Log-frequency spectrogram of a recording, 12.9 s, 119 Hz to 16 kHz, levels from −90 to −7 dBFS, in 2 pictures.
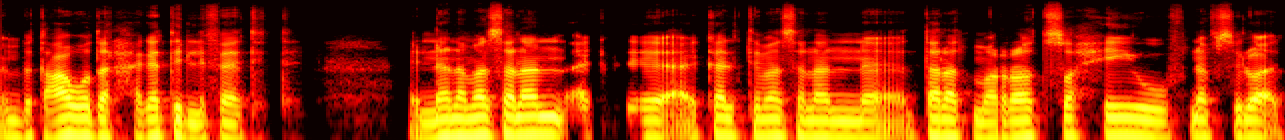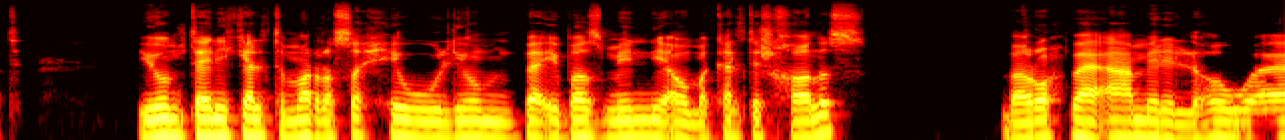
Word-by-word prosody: بتعوض 120 +2 +2
الحاجات 125 +1 -3
اللي 105 -4 -1
فاتت، 110 -3 -6 0.5
إن 110 +3 -3
أنا 125 0 +3
مثلًا 135 +1 +3
أك 120 - -12
أكلت 125 +1 -2
مثلًا 120 -2 -1
3 125 -1 +1
مرّات 115 +2 0
صحّي 130 0 -1
وفي 115 -1 -3
نفْس 120 0 -3
الوقت، 120 -1 -2 0.6
يوم 125 +1 +4
تاني 125 0 +4
كلت 125 -1 +1
مَرّة 120 0 +2
صحي 125 +2 -2
واليوم 115 -1 0
الباقي 115 +2 0
باظ 120 -1 0
مني 120 0 +1
أو 110 - +1
ما 105 - -3
كلتش 115 0 -5
خالص، 145 +6 0 0.6
باروح 120 +2 +2
بقى 120 -1 +4
أعمل 120 -1 +2
اللي 105 -1 -3
هو 115 0 -1
120 Hz, 160 wpm, -25 LUFS, 115-125 Hz, 0.6 s, يوم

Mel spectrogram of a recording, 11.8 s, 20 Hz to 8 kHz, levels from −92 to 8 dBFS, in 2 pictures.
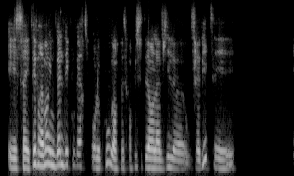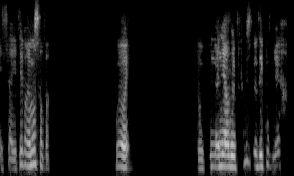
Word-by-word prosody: et 160 - +1
ça 155 +1 +1
a - - +8
été 220 +10 +5
vraiment 215 +1 +5
une 220 -3 +5
belle 220 +2 +2
découverte 215 -2 -6
pour 170 - -6
le 160 - -1
coup, 245 +10 -7
ben 155 - +2
parce 155 0 -13
qu'en - - -18
plus, 185 - -19
c'était 175 -2 -5
dans 160 -1 +5
la 155 -1 +3
ville 155 +1 -4 0.2
où - - -18
j'habite 270 - -4
et 155 -3 -6 1.2
et - - -23
ça 160 +1 -19
a 155 - -10
été 205 +10 -9
vraiment 210 +1 -1
sympa. 235 - 0 1.3
Ouais - - -8
ouais. - - +5 1.4
Donc, 155 -1 -12
une 190 0 -12
manière 185 +1 +4
de 185 -1 +5
plus 250 - -15
de 205 - -9
découvrir. 200 - -6
185 Hz, 190 wpm, -24 LUFS, 160-220 Hz, 1.4 s, a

